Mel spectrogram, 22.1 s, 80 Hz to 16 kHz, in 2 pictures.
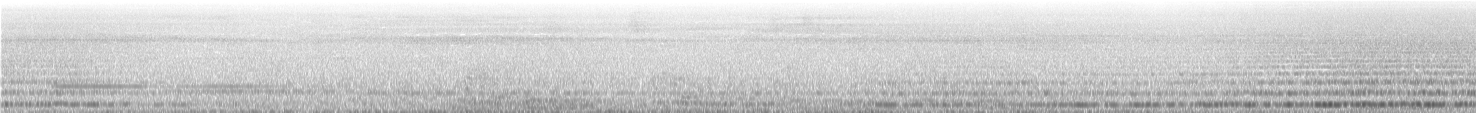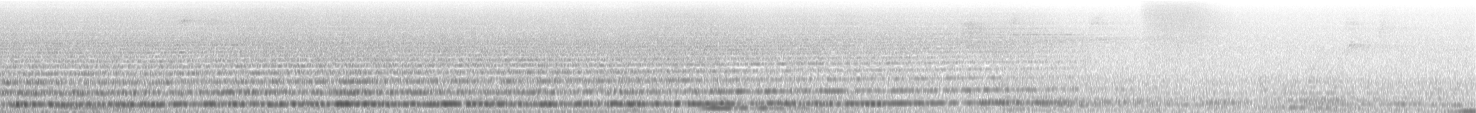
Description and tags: railway station 2
Krakow railway station ambience
rail, railway, railway-station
